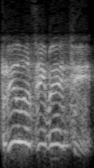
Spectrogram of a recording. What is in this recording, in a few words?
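Serbian near waypoint mood high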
